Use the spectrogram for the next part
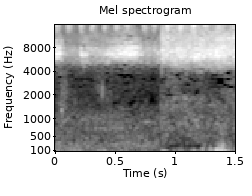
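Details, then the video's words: Cicadas sing in a steady, high, hissing chorus over a low rumble on a kiwi farm, heard from the road during a dry spell. "bir çiftlik, yoldayız. Ve bu sesler ağustos böcekleri şarkı söylüyor."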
